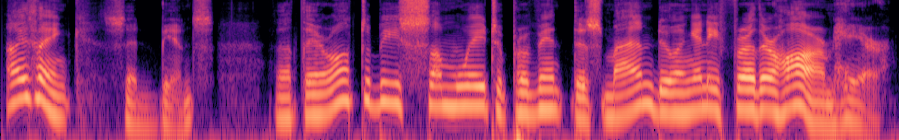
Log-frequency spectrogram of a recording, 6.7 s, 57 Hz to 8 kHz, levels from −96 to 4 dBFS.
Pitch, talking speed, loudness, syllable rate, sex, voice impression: 160 Hz, 180 wpm, -17 LUFS, 4.3 syllables/s, male, masculine, adult-like, slightly relaxed, powerful, raspy, sincere, mature, wild, strict, intense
